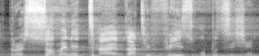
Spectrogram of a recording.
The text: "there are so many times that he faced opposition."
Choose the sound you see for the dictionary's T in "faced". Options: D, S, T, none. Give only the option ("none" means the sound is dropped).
none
